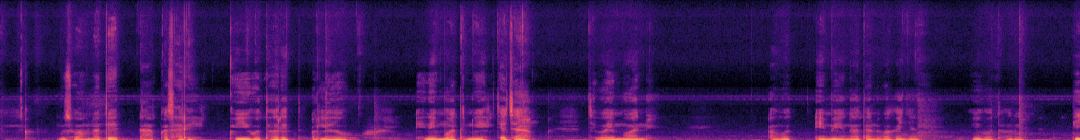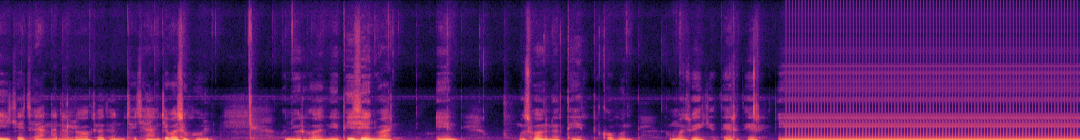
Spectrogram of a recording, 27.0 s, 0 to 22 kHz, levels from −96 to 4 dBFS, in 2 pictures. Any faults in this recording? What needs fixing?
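From 23.32 s to the end, the speech collapses into a steady buzz at 25 Hz: a system hang loop. The host or driver froze while the audio hardware kept replaying one 40 ms ring-buffer segment, repeated roughly 90 times. Fixing it means finding the stall, and a watchdog that mutes output when the buffer stops being refilled would prevent the loop.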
